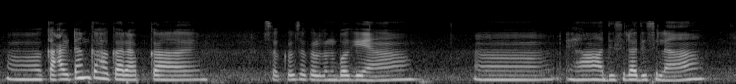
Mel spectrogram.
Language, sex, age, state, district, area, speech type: Goan Konkani, female, 18-30, Goa, Pernem, rural, spontaneous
